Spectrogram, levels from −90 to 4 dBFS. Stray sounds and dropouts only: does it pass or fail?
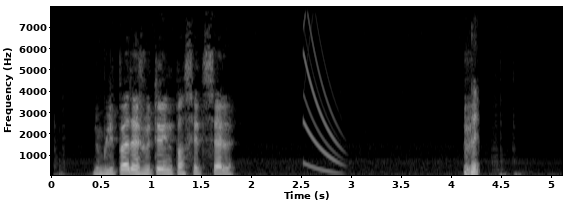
fail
